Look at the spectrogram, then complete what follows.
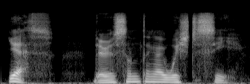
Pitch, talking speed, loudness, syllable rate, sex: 105 Hz, 190 wpm, -18 LUFS, 5.6 syllables/s, male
